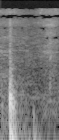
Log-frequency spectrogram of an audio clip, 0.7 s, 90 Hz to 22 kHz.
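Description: A plastic replacement headlight assembly for a 2005 Chrysler 300C is shaken as a check, giving two short, dull low thumps with no rattle between them. The headlight is judged good and not broken.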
